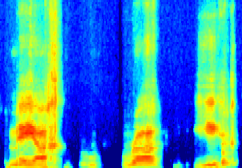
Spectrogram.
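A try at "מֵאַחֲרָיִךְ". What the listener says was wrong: The third letter is a chet. Me-a-cha-ra-yich.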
